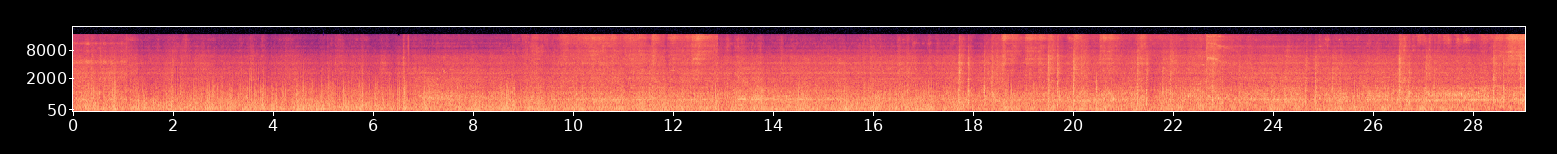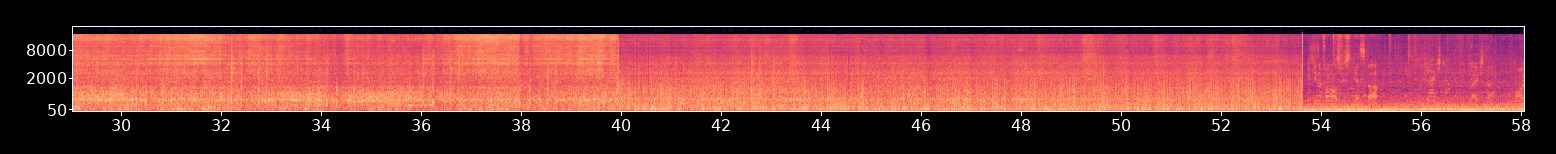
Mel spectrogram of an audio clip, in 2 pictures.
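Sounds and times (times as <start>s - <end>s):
train wheels rumbling on rails: 0.0s - 58.0s
steady hum: 53.6s - 58.0s.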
